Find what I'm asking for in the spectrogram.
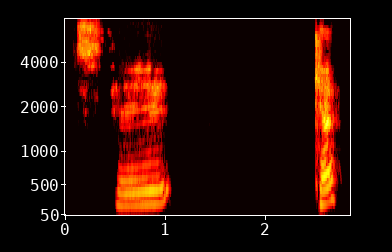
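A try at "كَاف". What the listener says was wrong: Très bien, lettre kef. Mais il y a un soukoun.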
